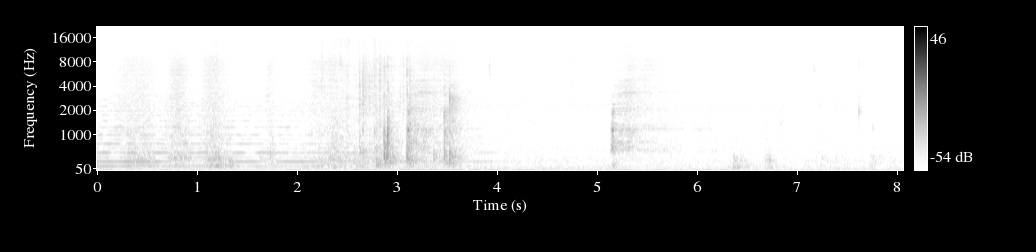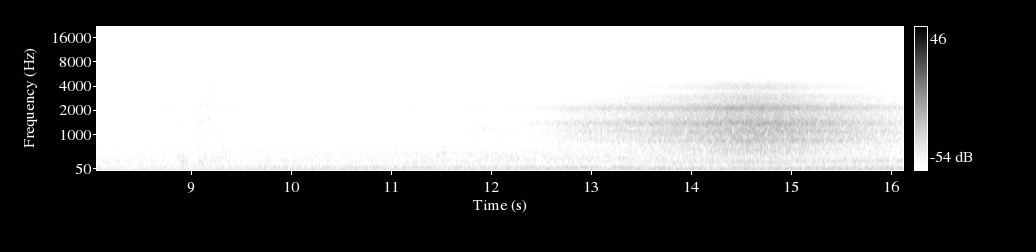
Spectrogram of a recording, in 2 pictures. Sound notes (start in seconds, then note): 3.4 sighing; 12.4 dramatic music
